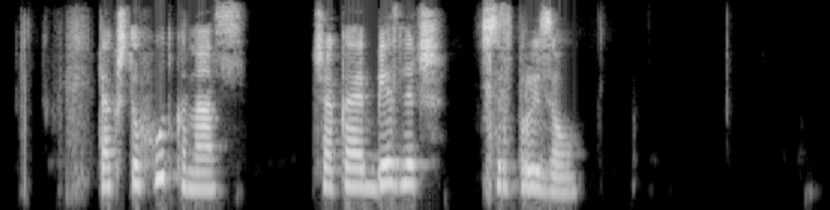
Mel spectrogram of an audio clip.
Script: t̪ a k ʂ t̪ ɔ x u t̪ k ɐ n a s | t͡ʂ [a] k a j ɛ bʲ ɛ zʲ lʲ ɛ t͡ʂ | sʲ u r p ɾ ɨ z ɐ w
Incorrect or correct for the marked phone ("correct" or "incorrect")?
correct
